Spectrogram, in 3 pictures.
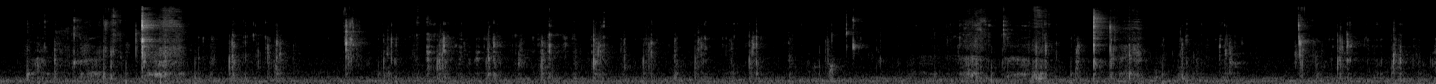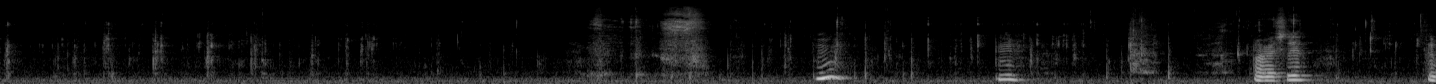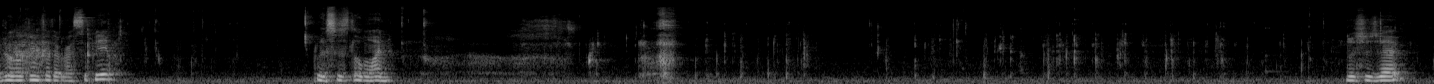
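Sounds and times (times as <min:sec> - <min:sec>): chewing with wet mouth smacks: 0:00.2 - 0:19.9, 0:21.5 - 0:31.9, 0:34.4 - 0:42.2.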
